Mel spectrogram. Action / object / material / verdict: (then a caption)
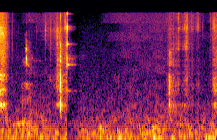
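scrape / whole apple scraped by a thin knife blade / apple / none. A whole, solid red apple held in one hand has the thin blade of a carving knife scratching and cutting lines into the skin near the stem. Soft, bright scraping and crisp little snicks come through, with the sharpest clicks near the middle and again toward the end, over a quiet low hiss. Each cut stops dead with no ring.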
